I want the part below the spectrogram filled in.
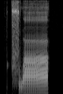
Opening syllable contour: rising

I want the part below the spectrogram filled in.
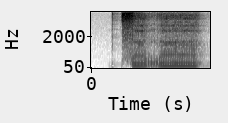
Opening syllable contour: low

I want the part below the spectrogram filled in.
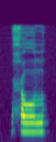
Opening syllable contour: low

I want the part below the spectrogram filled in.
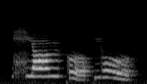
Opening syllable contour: high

